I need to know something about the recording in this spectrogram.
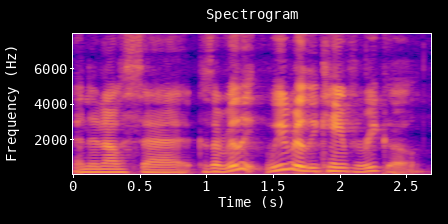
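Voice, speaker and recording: A woman's voice: fairly low pitch, quick pace. A young woman from Delaware, a DJ, chatting casually in an interview, rambling with lots of "like". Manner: rambling, heavy use of "like", animated. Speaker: DJ and guest.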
